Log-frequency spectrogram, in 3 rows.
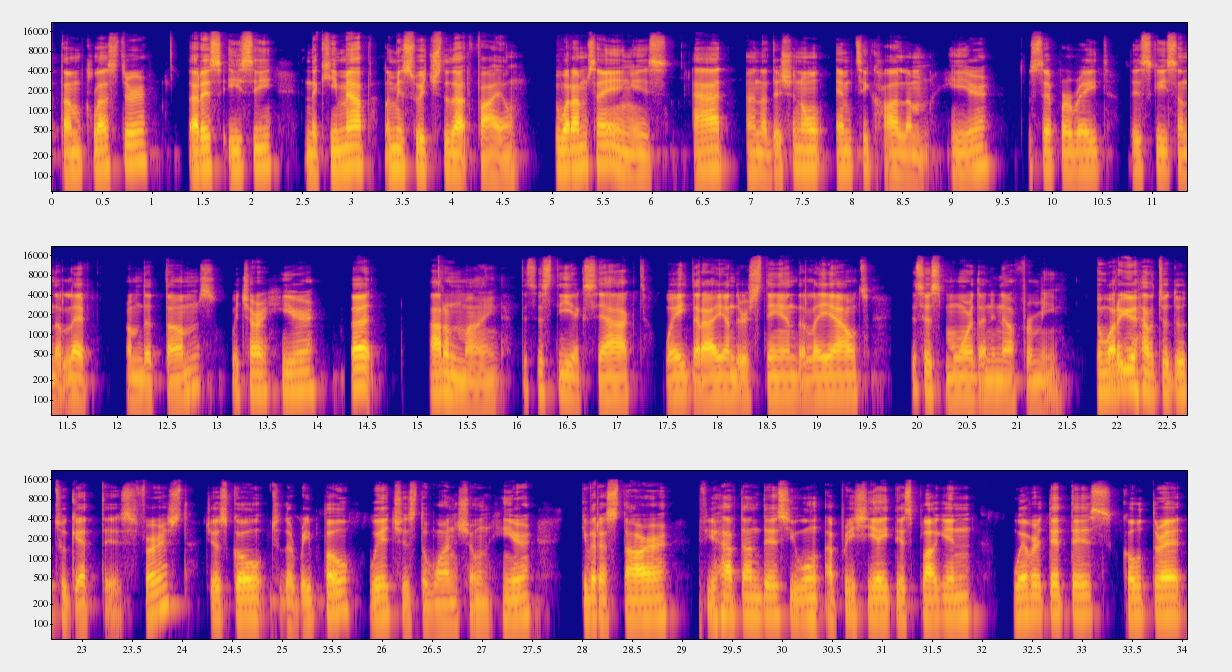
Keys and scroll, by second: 5.5-10.4 typing, 11.5-14.9 typing, 18.8-21.0 typing, 25.2 super+Tab.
